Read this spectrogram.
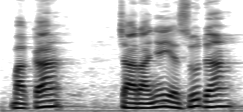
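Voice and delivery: normal talking voice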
